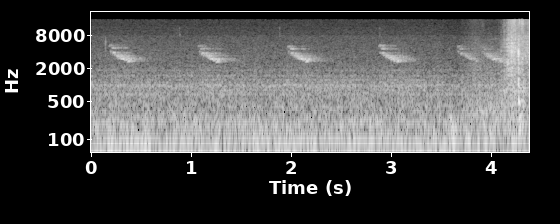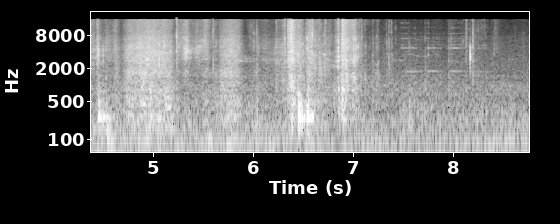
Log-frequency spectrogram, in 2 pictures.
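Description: A small bird calling a short descending chirp five times, about one every 0.8 s. Then a few seconds of louder rustling with a couple of soft knocks as the clay mug and its work surface are handled.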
